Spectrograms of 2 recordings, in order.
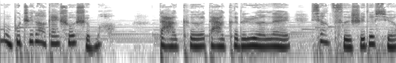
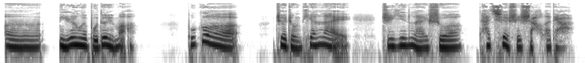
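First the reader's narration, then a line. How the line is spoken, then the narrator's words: Middle-aged man, smiling. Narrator (Chinese): 中年男人笑着说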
